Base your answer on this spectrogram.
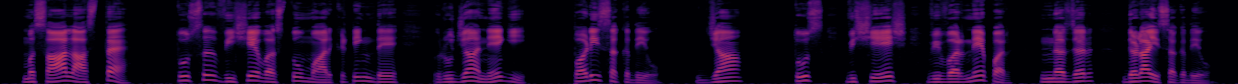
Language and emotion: Dogri, neutral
